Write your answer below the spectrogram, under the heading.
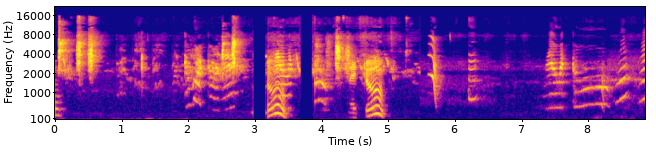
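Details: Rose-ringed parakeet, a talking ringneck parrot, producing short speech-like syllables with stacked harmonics in quick irregular bursts, some sharp and nasal, with brief pauses between phrases indoors.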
